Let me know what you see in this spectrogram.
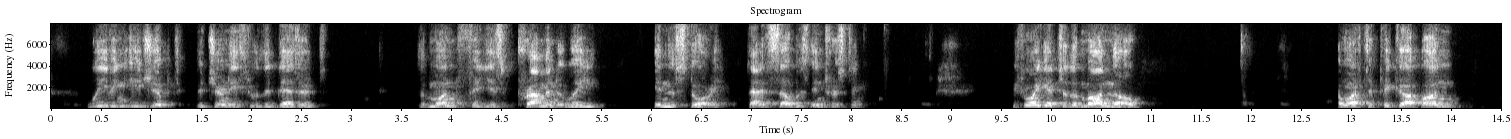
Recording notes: This audio was originally captured from Zoom as part of Drisha's Yom Iyyun on Food Ethics.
